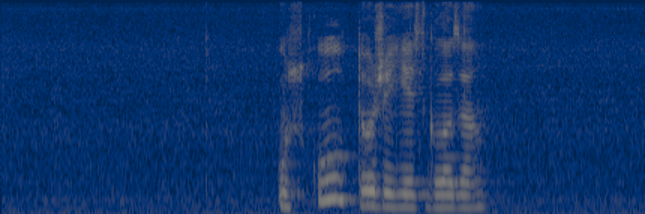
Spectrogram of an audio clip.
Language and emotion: Russian, neutral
